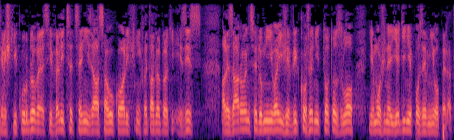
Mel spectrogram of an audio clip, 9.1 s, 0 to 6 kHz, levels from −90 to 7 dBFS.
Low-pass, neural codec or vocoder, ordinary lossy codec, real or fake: 5.4 kHz; none; none; real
